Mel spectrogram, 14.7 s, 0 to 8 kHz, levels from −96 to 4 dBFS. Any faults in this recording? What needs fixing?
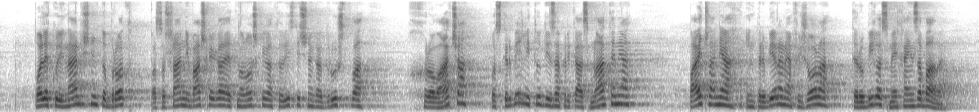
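No faults turned up in this audio, so nothing needs to be fixed.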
